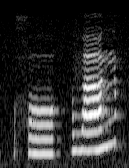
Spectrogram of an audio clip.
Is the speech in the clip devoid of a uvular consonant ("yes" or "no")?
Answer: yes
